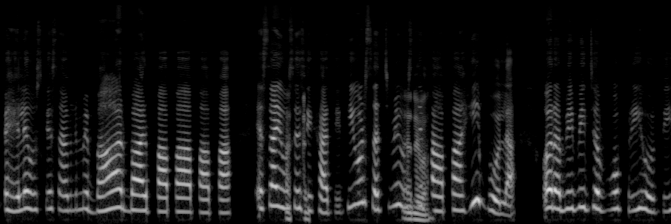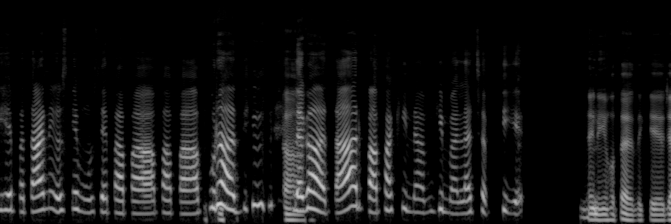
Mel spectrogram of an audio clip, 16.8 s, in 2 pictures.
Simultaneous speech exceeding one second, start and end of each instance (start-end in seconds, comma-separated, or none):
none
